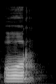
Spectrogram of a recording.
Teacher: اس را کو پر پڑھیں گے کیونکہ را کے اوپر جزم ہے اور ان سے پہلے حرف پر پیش ہے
